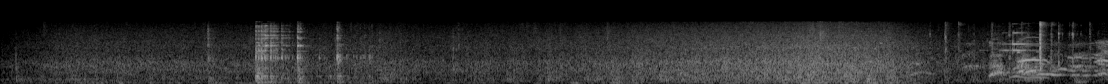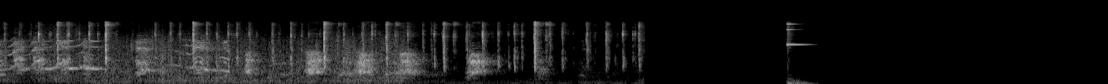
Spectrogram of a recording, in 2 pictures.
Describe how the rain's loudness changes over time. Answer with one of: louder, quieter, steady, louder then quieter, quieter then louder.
louder then quieter.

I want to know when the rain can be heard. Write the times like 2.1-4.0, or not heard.
0.0-15.2.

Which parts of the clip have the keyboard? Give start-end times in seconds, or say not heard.
9.2-17.5.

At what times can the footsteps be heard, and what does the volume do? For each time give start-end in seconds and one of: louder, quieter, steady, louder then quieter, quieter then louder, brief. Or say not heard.
not heard.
